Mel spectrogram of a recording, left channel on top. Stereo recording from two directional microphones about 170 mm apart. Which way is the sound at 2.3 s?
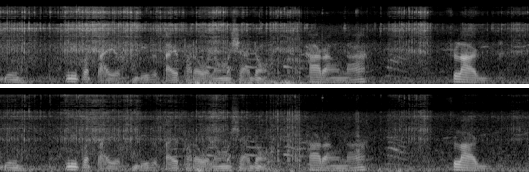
10° right (ahead or behind).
